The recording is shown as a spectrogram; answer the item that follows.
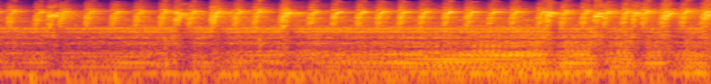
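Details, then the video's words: Brown-throated sunbird gives a rapid, high, thin chattering song, about three sharp notes a second, with a faint lower background hum. Used as a lure or training song to prompt other birds to sing. "pancingan kolibri kelapa(KORLAP) langsung ikut bunyi"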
